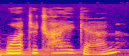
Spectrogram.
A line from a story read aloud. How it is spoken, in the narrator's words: Mom asked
